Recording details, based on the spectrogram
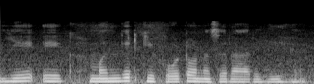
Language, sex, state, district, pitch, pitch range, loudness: Hindi, male, Gujarat, Valsad, 130 Hz, 120-140 Hz, -15 LUFS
